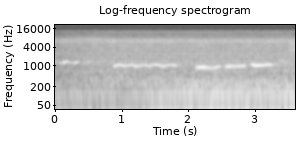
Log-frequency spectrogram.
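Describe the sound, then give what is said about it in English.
A slow, wavering whistled tune, heard in a walk-in closet, drifts through several long held notes for about 10 seconds over a low, steady background rumble, sounding thin and eerie, with no talking. “They said they were standing in there, and while standing in there, they just hear something whistling at them.”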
